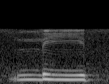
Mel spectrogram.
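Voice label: "lit6", Cantonese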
